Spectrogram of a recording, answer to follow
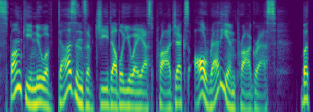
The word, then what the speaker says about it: GWAS: It'll require a GWAS. The term he pronounced GWAS was an acronym, Genome-Wide Association Study, or GWAS.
